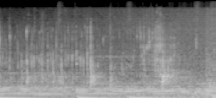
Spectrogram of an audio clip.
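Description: Sago milk dessert mixture is poured into a bowl, giving close, thick wet glugs and squishy drips in a few short bursts.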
